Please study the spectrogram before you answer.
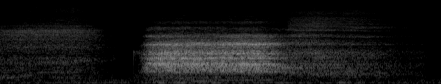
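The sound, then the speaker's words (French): Deep inhale during a yoga breathing exercise in warrior pose: a soft breath, a brief pause, then a louder, airy intake of breath lasting about a second and a half before easing off. “Inspiration, on respire naturellement.”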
